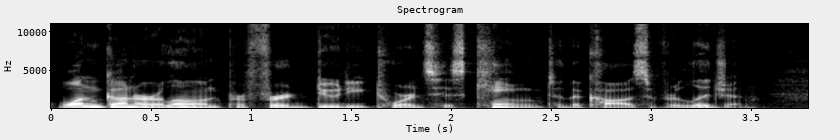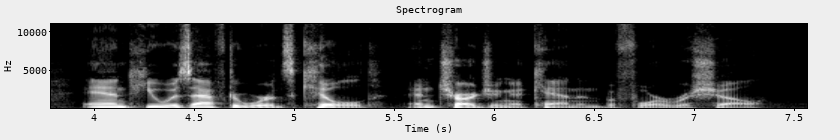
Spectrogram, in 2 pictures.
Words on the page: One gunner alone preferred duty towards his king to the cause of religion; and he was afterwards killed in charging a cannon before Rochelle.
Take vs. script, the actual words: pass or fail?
fail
